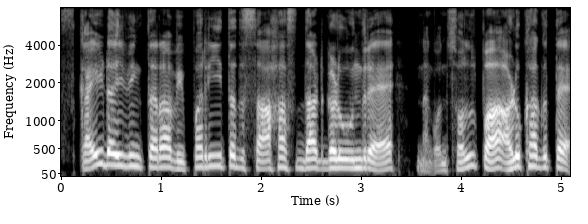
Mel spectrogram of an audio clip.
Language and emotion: Kannada, fearful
